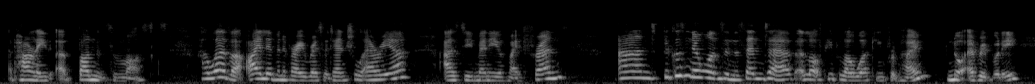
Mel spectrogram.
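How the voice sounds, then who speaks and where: Loud and very fast, a woman speaks with a British accent. Her pitch sits fairly high and swings very widely. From UK. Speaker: multimedia journalist. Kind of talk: casual interview chat. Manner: halting, self-correcting.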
